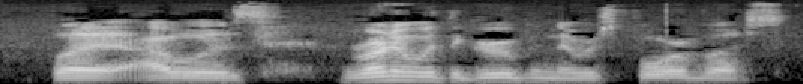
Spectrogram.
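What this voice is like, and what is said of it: Out of breath. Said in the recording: “probably out of breath”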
